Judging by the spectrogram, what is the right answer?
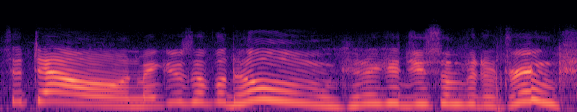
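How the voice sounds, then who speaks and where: A woman's voice: high voice, a little fast, pushed and bright. A young woman playing a stubborn, grumbling searcher in an audio drama, candid and wry as she thinks aloud. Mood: grumbling, musing. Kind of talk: audio drama monologue into a recorder. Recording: muffled, noisy outdoor-style ambience.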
